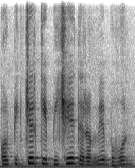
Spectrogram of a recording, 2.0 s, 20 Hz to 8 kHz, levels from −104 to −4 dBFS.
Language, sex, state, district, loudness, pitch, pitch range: Hindi, female, Arunachal Pradesh, Lower Dibang Valley, -15 LUFS, 195 Hz, 190-225 Hz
